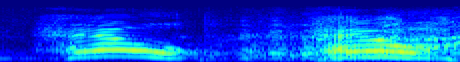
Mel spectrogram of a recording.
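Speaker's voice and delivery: high, loud cry for help; hammed-up scream for rescue; retold scream. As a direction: shout out in mock terror. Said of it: "I screamed".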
